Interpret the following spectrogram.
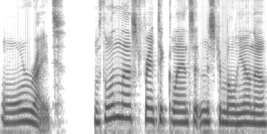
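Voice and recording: Someone is reading aloud in a natural voice with ordinary pitch variation against a quiet background.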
